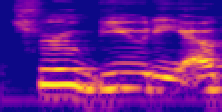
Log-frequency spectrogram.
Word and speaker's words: Trubeauti: Trubeauti.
